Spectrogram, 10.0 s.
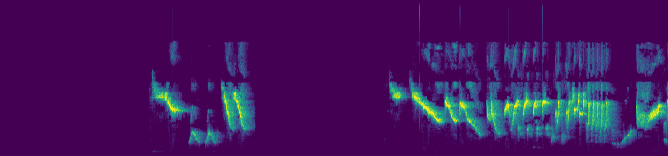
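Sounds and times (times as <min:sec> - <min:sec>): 
Shiny cowbird singing: 0:02.3 - 0:03.7, 0:05.8 - 0:10.0.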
